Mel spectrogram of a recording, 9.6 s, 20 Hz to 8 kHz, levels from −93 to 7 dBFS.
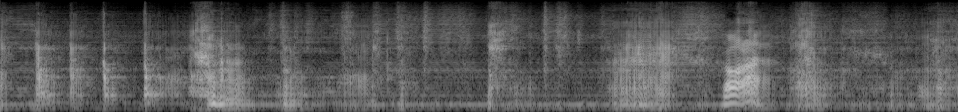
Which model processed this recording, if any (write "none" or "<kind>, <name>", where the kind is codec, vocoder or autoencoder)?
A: vocoder, HiFi-GAN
